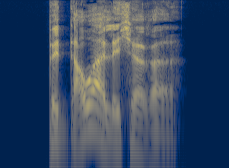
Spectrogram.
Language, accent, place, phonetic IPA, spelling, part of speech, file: German, Germany, Berlin, [bəˈdaʊ̯ɐlɪçəʁə], bedauerlichere, adjective, De-bedauerlichere.ogg
- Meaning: inflection of bedauerlich: 1. strong/mixed nominative/accusative feminine singular comparative degree 2. strong nominative/accusative plural comparative degree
